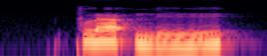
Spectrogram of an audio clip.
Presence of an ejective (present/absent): absent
